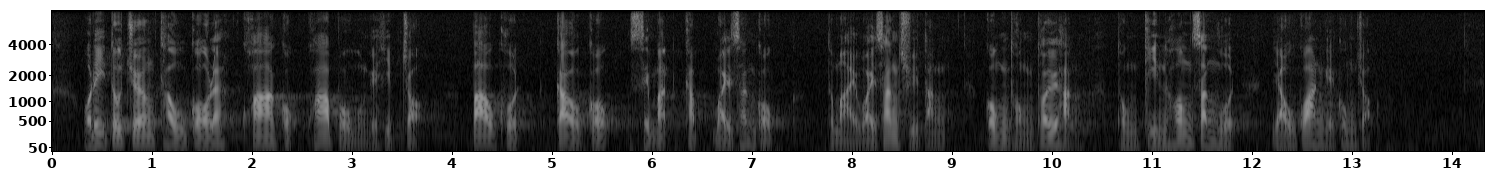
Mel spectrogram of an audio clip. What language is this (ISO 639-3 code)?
yue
